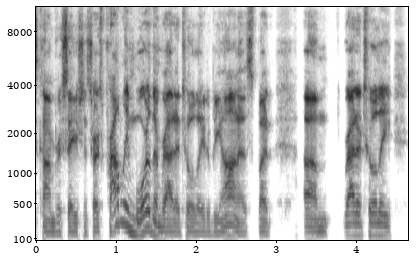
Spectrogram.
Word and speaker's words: Ratatouille: Now, I can detect that you are emphasizing or at least pronouncing the L. Like you're saying Ratatouille, and I guess Yeah. I've always heard it and said it as Ratatouille, almost as if the two L's were like Spanish and turned into a Y.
